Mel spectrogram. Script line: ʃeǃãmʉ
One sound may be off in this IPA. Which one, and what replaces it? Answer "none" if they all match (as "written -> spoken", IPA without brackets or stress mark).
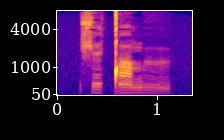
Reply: none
